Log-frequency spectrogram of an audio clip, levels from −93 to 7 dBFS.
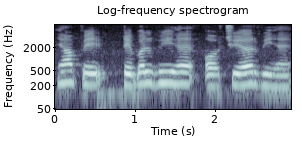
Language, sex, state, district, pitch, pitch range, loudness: Hindi, female, Chhattisgarh, Raipur, 220 Hz, 205-235 Hz, -12 LUFS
